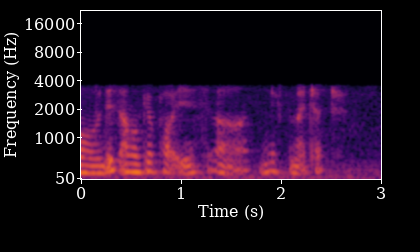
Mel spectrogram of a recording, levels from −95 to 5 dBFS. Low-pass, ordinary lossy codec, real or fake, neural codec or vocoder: 3.6 kHz; none; real; none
